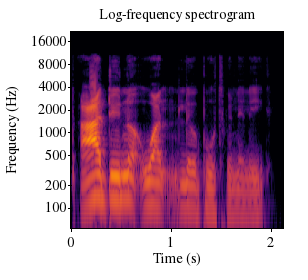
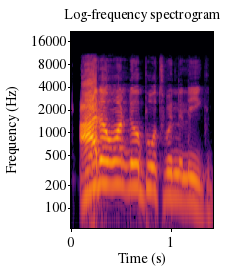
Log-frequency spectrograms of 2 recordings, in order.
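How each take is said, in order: First: "I do not want" spelled out with weight on "not", level and deliberate; stress on NOT. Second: Louder, higher and fast, blurting it out; emphatic outburst. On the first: Streamer repeating to chat with firm stress on "not". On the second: Streamer insisting to chat he won't back Liverpool, loud fast outburst. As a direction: fire it off like a protest you mean. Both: Real, not acted.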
